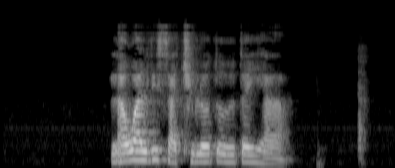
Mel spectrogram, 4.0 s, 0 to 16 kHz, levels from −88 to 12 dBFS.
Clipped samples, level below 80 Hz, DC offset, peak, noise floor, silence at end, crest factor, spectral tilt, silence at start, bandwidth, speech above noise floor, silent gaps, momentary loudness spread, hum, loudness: under 0.1%; -72 dBFS; under 0.1%; -2 dBFS; -77 dBFS; 0.35 s; 22 dB; -4.5 dB/octave; 1.1 s; 9.2 kHz; 57 dB; none; 14 LU; none; -20 LUFS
